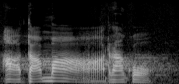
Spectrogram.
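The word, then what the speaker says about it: אדמה: 흙이라고 번역한 이 원래 히브리어 단어를 발음 그대로 하면 아다마라고 읽습니다.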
